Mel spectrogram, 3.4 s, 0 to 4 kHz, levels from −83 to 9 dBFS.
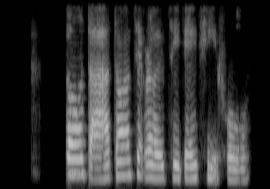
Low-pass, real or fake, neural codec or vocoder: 3.6 kHz; fake; codec, 24 kHz, 0.9 kbps, WavTokenizer, medium music audio release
